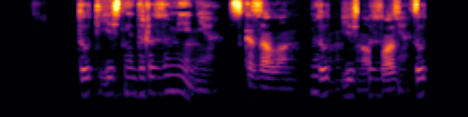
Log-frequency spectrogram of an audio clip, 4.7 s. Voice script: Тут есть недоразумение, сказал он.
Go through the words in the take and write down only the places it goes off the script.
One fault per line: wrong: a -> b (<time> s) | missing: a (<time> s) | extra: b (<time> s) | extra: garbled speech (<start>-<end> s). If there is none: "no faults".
extra: garbled speech (3.1-4.3 s)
